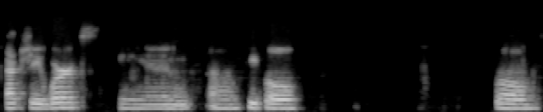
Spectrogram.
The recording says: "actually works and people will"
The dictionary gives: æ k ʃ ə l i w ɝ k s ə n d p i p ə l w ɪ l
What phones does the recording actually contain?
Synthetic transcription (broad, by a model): æ k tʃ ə l i w ɝ k s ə n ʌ p i p l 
